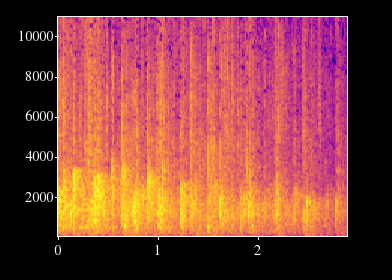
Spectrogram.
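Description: A church audience claps steadily for a family after a Gospel reading. The applause is a dense, bright patter of many hands that holds at a fairly even level throughout and eases slightly toward the end, with no voices over it.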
